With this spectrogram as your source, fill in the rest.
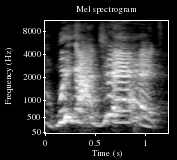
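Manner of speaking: loud, high, slow shout through laughter; mocking the robbed family with a loud laughing shout. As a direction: cackle out the news. Mimicking the mother, laughing.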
